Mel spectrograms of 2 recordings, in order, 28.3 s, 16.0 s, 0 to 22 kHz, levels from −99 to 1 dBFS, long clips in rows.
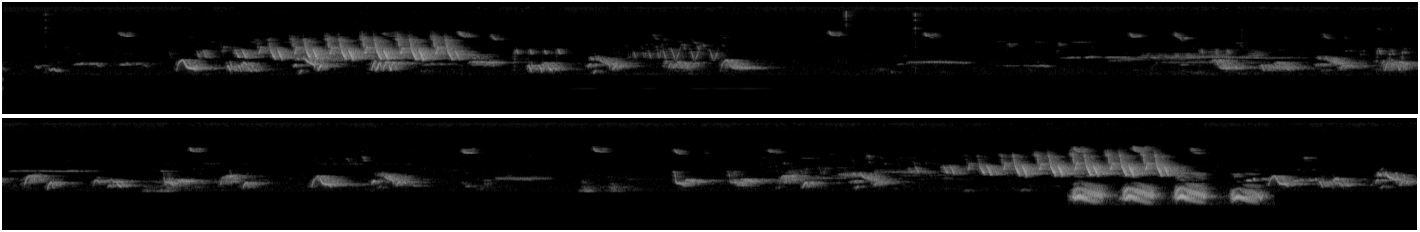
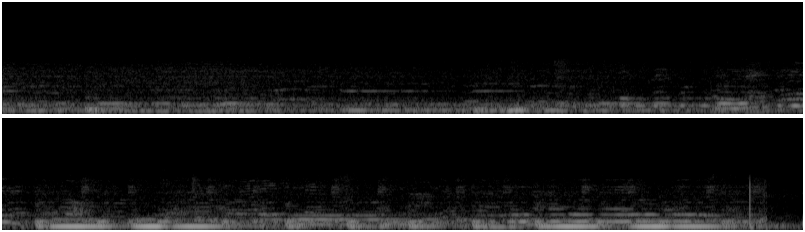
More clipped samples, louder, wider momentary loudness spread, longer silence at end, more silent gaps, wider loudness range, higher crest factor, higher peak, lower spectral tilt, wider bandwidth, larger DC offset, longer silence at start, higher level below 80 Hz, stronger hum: neither; first, -42 LUFS vs -53 LUFS; first, 24 LU vs 19 LU; second, 0 s vs 0.2 s; neither; first, 19 LU vs 14 LU; first, 24 dB vs 16 dB; first, -22 dBFS vs -36 dBFS; second, 9.5 dB/octave vs -11 dB/octave; first, 19 kHz vs 3.2 kHz; neither; first, 0.35 s vs 0 s; second, under -90 dBFS vs -70 dBFS; neither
